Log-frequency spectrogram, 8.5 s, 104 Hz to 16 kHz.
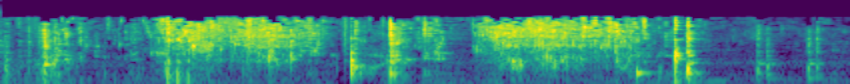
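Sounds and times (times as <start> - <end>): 
water running and splashing over raw chicken being rinsed: 0.4 - 6.8.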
